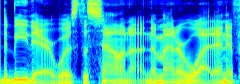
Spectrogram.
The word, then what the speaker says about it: sauna: fact that how I would say it was SAA I've never heard anyone say it like that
